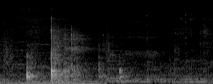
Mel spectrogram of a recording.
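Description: A plastic cup knocking sharply twice against a plastic tub of dry coco-fiber and potting-soil substrate as it is scooped, followed by softer handling noise.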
